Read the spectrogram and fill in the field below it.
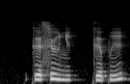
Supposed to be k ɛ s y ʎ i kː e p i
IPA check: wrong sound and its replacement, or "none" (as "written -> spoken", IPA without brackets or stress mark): ɛ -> e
